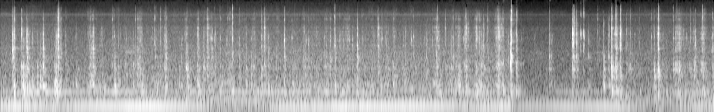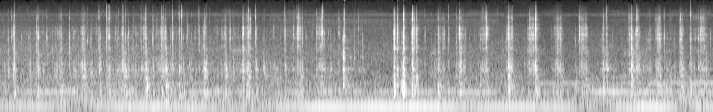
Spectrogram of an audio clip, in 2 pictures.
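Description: Socket ratchet clicking rapidly as it spins lug nuts off a pickup truck's wheel, over a steady low hum. The clicking pauses briefly about ten seconds in.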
